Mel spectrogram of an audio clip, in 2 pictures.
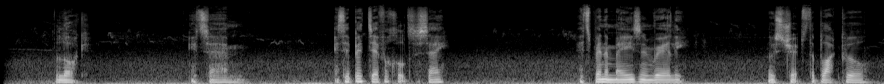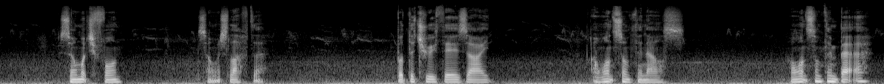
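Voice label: English male Liverpool Accent Commercial; voice over; accents of england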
